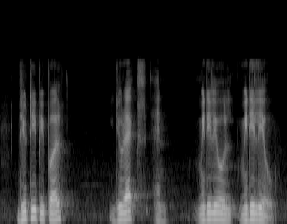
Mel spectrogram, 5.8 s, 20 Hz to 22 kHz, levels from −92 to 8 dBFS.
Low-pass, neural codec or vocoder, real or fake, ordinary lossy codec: 7.2 kHz; none; real; none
